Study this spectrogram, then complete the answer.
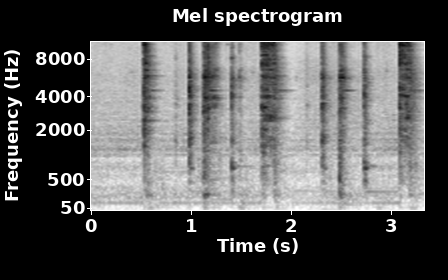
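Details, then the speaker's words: Zexel (Bosch) mechanical injector from a Kobelco SK160 backhoe dormant seventeen years, rebuilt and on the pop tester: sharp crisp bursts of chatter, roughly a hundred a minute, with fine atomization; normal healthy injector chatter. "now you can hear that injector chattering that's one of the things we're looking for foreign good crisp chatter"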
